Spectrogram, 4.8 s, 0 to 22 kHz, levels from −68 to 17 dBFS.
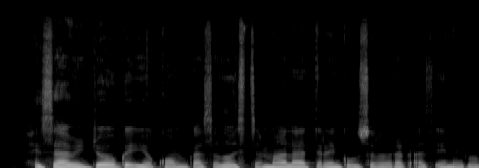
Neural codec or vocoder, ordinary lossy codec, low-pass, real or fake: none; none; 19.8 kHz; real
